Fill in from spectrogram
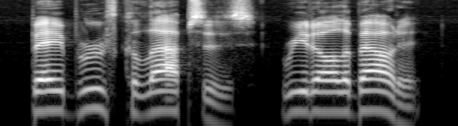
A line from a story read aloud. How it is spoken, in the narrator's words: Jacob and I called out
